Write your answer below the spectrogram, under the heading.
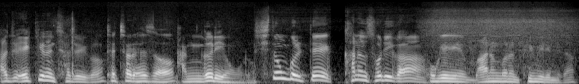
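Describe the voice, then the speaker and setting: Using an ordinary speaking voice, a man talks fairly quickly with hardly any pauses, his fairly high pitch moving in lively intonation. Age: 60s. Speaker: auto mechanic. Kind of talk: casual interview chat.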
